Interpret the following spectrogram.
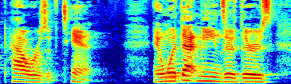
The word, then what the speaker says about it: Powers of X: called Powers of X, which is actually pronounced Powers of 10.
